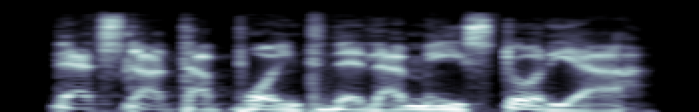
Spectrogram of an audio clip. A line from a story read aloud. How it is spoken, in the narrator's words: replied Grandpa somewhat gruffly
